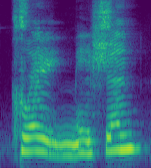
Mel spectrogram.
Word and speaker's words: claymation: have to be claymation claymation play Up Down clay Nation so you sort of stress in clay clay even though the most stress syllable is May Nation claymation and he's making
